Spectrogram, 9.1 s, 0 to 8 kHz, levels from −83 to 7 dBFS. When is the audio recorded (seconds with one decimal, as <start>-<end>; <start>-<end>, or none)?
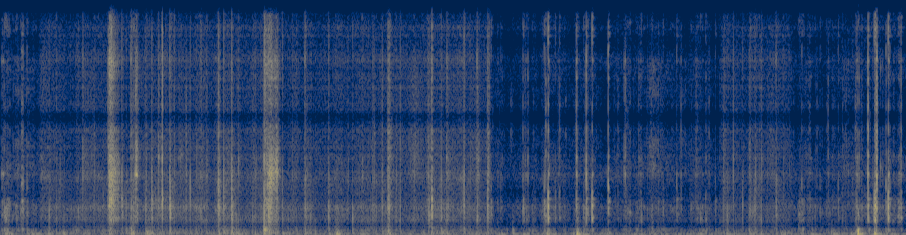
0.0-0.4; 4.9-7.2; 7.9-9.1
